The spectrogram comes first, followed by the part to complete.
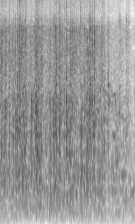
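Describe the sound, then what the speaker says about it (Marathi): A crowd at a young sugarcane farmers' protest at Parbhani Phata in Majalgaon breaks into a dense, steady patter of clapping that keeps going without a break and stays fairly loud throughout. "सर्वांनी त्यांच्यासाठी आता जोरदार टाळ्यांचा कडकडाट होऊन जाऊ द्या"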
